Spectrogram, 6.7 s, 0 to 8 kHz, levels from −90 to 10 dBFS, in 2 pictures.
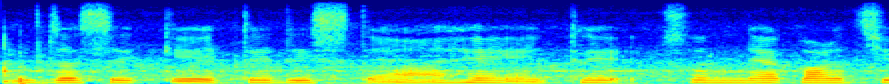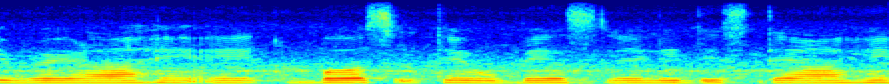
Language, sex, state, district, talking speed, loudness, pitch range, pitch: Marathi, female, Maharashtra, Washim, 145 wpm, -19 LUFS, 185-195 Hz, 190 Hz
